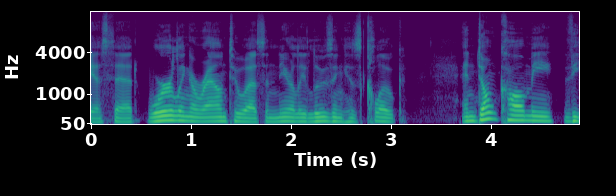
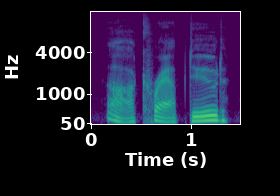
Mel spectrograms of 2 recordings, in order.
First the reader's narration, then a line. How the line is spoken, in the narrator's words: Connor groaned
